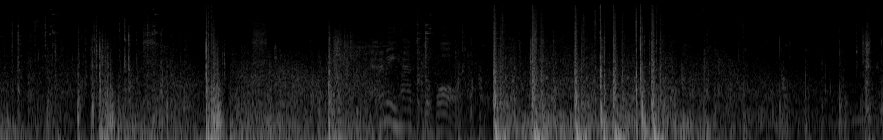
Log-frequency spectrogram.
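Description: Dense Halo Infinite gunfire from an Oddball match on the Lattice map, with rapid bursts of shots and heavy thumps layered together. The firing is loud and continuous, and a voice talks over it.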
